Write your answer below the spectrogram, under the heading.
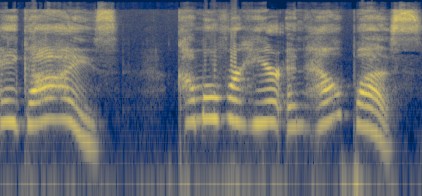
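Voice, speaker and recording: A put-on character voice sounds squeaky and extremely high. It moves at a fairly slow pace. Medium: read story.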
